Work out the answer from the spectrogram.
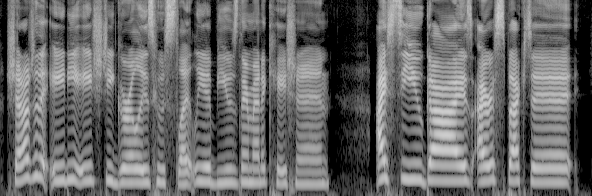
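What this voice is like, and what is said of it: Throaty, sick-sounding voice. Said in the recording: “my voice sounds like weirdly like throaty and sick ... me recovering from the engorged tonsils”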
